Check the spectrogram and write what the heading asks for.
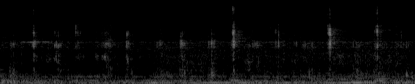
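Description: Close-miked chewing of steamed whelk and fresh herbs: irregular crisp clicks and small crunches, with a few sharper clicks in the second half.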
